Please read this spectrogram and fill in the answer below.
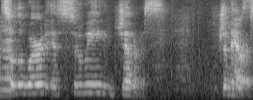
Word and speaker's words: sui generis: So the word is sui generis. Generis. spell it? Sui generis. S-U-I, and then it's G-E-N-E-R-I-S. Oh yeah, sui generis.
